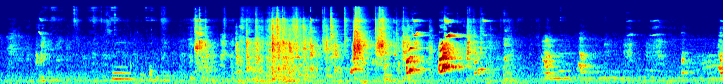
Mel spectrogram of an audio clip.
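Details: Billu, a female Siberian Husky, reacts to her owners after time apart with a jumble of short, sharp whines and yips in irregular bursts, louder in the middle. A steady low hum runs underneath.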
